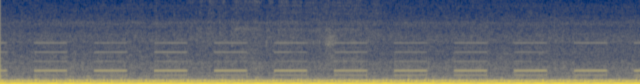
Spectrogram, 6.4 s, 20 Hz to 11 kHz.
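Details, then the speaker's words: 2015 Audi RS5 V8 after replacing failed factory PCV valves with billet aluminum units: deep, even idle with no vacuum whistle or hiss (old valves whistled loudly under vacuum), regular beeping in background; normal idle. "Sounds good. I don't hear any whistling whatsoever."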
